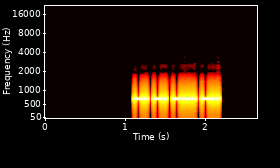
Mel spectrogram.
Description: Morse code, heard as a keyed tone, about 40 wpm, 700 Hz. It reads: NNBD
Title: All Cut Numbers - 4-Digit 40wpm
